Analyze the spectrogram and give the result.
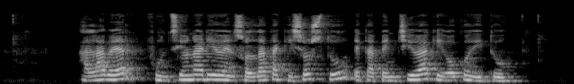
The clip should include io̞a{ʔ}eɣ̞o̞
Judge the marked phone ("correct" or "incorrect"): incorrect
